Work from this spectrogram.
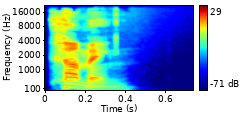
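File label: "coming", American English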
